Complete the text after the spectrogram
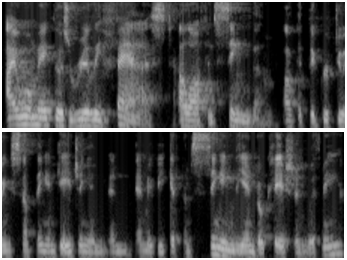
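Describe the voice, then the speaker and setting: A woman with a big, loud voice teaching in a webinar, talking through ideas in a chatty way with frequent restarts. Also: extremely low pitch, brisk, poor audio. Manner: chatty, many restarts and fillers. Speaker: ritual facilitation teacher. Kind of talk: webinar teaching, answering a question.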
